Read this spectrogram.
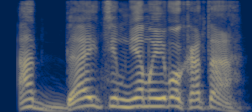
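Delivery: put-on high, insistent boyish shout; high-pitched protest; shouted demand. A narrator's reading. Boy demands his cat back.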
